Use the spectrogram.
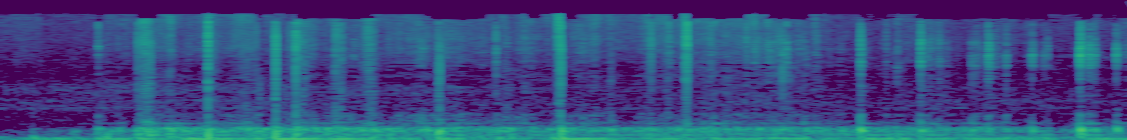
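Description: Long nails slowly scratch the side of the hollow metal mesh grille on a black condenser microphone. The result is a dense, low rumbling scrape with a steady boomy hum underneath. Sharp ticks and scratches break through it, and it has almost no high end.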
